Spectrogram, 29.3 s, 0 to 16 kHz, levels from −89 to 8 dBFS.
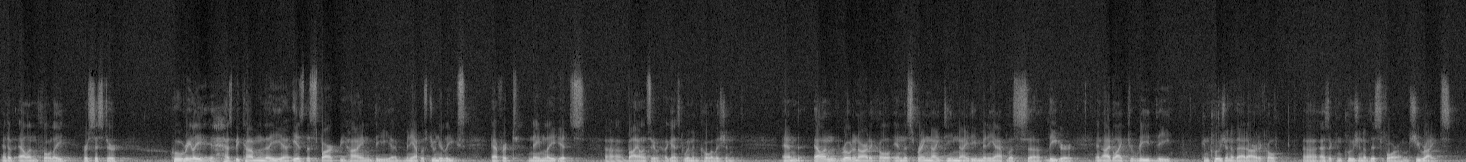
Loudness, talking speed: -18 LUFS, 125 wpm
